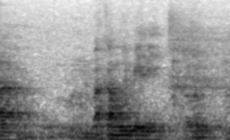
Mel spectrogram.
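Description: A man speaking French in short, broken phrases with pauses between them.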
